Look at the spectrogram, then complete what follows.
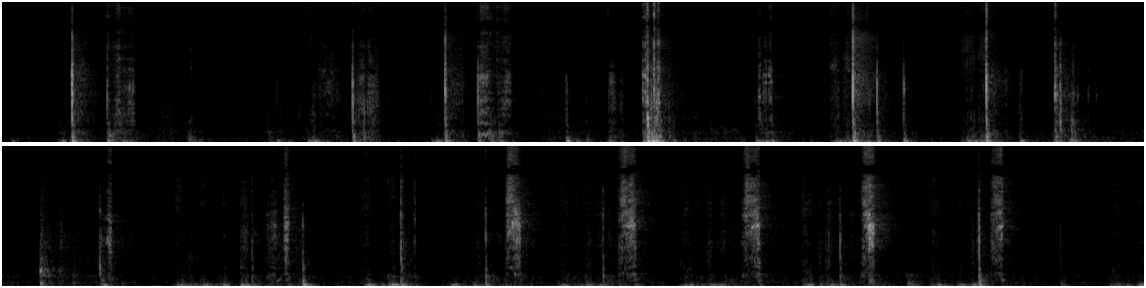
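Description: Chef's knife cutting the peel off an orange on a plastic cutting board: a long run of short, irregular cuts and knocks, about one or two a second, some in quick pairs.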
